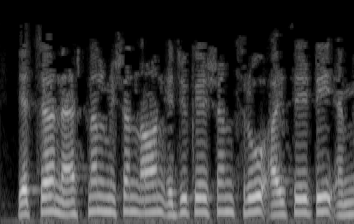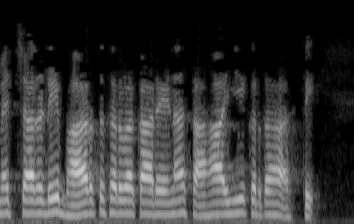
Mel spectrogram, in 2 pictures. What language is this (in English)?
Sanskrit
